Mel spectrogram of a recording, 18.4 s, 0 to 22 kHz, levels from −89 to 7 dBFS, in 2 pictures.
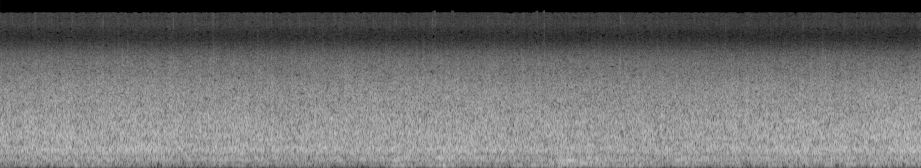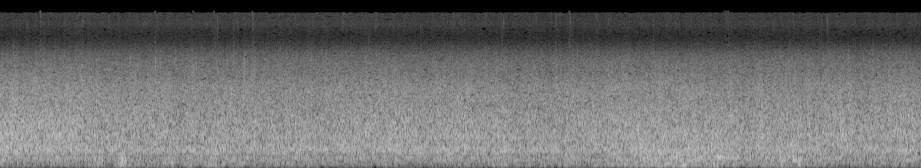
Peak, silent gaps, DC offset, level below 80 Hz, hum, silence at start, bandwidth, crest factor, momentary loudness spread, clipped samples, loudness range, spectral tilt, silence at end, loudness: -4 dBFS; none; under 0.1%; -42 dBFS; none; 0 s; 16 kHz; 14 dB; 3 LU; under 0.1%; 2 LU; -4 dB/octave; 0 s; -17 LUFS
